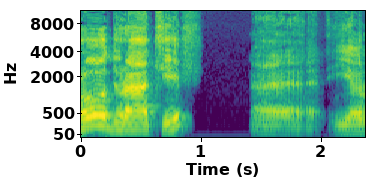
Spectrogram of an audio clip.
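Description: Only speech: a man talking, with a short pause about a second in.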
